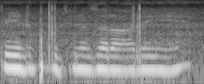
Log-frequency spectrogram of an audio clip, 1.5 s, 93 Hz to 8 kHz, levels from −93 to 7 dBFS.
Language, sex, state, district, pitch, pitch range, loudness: Hindi, female, Uttar Pradesh, Shamli, 210 Hz, 205-220 Hz, -14 LUFS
